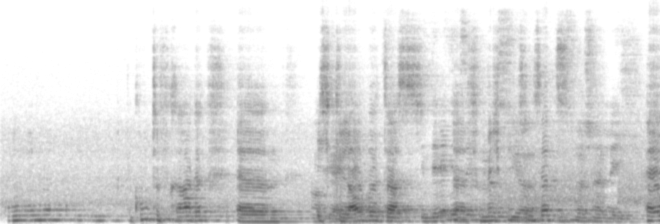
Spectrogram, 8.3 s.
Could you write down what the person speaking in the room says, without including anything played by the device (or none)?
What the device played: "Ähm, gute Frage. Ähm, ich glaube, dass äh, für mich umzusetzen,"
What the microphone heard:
Okay. So, in der Hinsicht kannst du ja höchstwahrscheinlich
